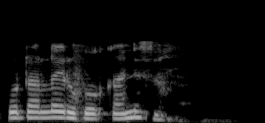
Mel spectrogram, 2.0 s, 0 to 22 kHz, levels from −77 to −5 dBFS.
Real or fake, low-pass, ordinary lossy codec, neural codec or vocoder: fake; 5.4 kHz; none; codec, 44.1 kHz, 7.8 kbps, DAC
